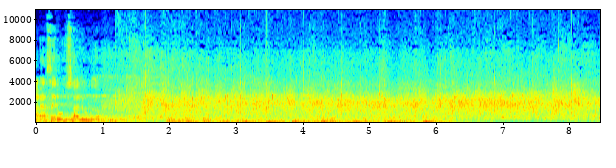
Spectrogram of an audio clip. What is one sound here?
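People clap and cheer in a large hall.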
